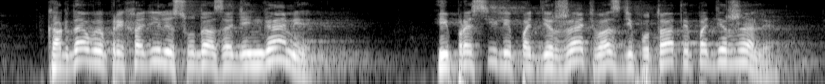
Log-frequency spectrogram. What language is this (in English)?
Kazakh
